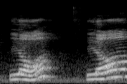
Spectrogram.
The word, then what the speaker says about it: RAU: 뉴스킨 러 마룰라 로우 뷰티 오일이 되겠습니다. 이름이 굉장히 길죠. 자, 앞서 제가 RAU 뭐라고 읽는다고 말씀드렸죠? 러.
